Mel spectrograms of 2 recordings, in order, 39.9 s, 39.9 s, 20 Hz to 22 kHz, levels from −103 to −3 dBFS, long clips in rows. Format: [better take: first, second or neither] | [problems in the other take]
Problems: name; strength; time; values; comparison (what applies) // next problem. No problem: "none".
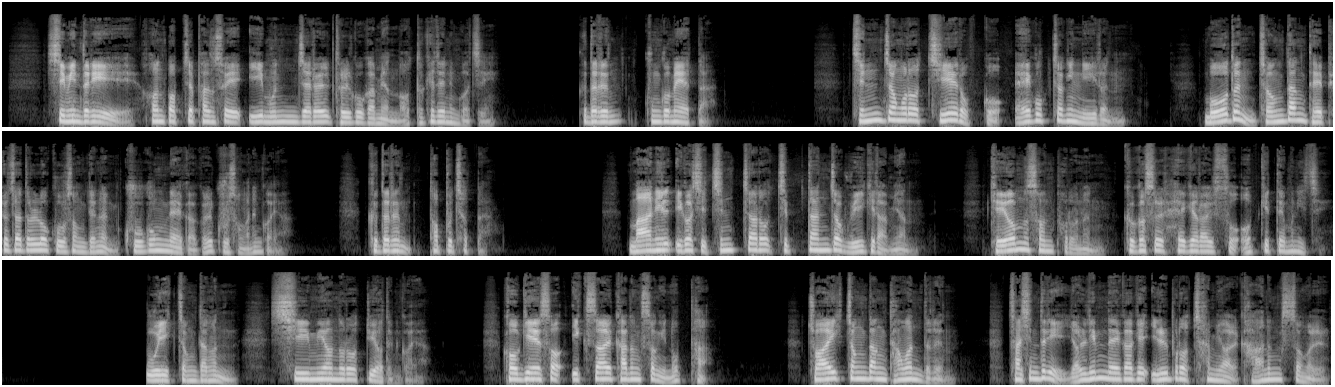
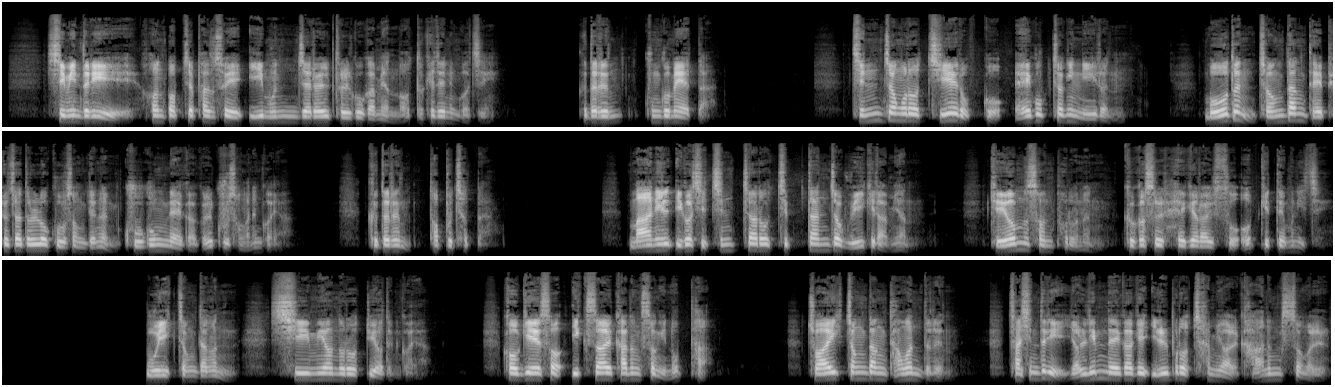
first | thin; somewhat; fading below 300 Hz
